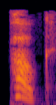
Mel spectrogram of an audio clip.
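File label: "poke", American English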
